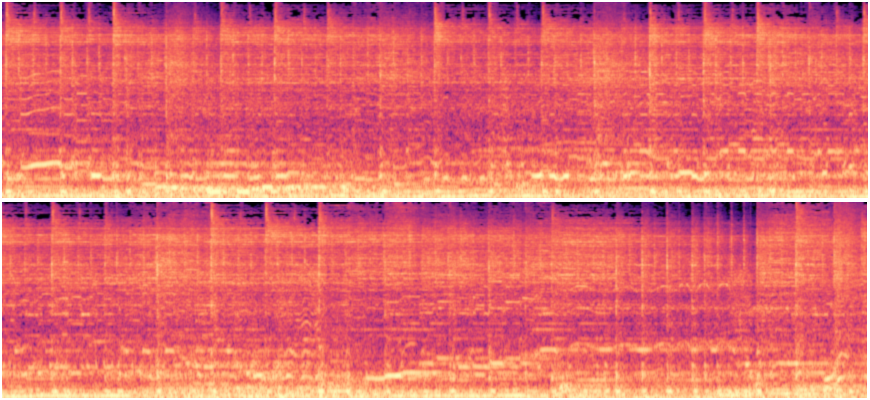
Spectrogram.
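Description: A live hard rock band played loud through an arena PA: an electric guitar plays lead lines with bent notes over drum kit and bass.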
